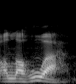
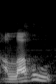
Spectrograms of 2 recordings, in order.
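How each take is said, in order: First: It ends with an added 'wa' sound. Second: It ends cleanly on 'hu' with no 'wa'. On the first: The speaker calls it wrong. "Ada wanya" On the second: The speaker calls it right. "Bukan Allahu"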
